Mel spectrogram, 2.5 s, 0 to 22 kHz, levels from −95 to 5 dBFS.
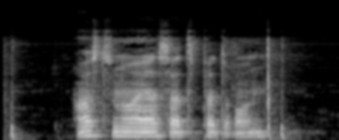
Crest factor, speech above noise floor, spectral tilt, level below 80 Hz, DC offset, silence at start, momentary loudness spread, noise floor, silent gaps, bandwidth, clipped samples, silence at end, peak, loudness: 18 dB; 21 dB; -5 dB/octave; -54 dBFS; under 0.1%; 0.1 s; 16 LU; -40 dBFS; none; 9.2 kHz; under 0.1%; 0.4 s; -2 dBFS; -19 LUFS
